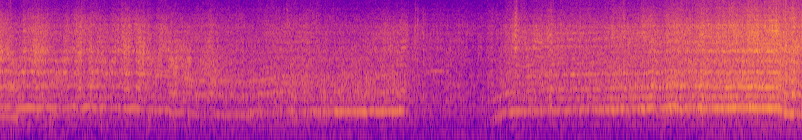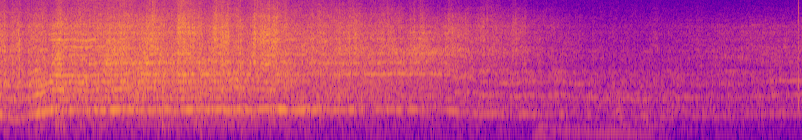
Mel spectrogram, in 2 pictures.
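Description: Electric RC racing boat, a custom-painted Miss Geico catamaran, running at high speed with a high-pitched motor whine. The whine drops away for under a second about three seconds in, comes back louder with a quick dip in pitch around the middle, and fades near the end.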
